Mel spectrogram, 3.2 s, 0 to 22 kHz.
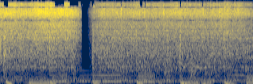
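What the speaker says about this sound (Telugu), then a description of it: "ఒక 5 మినిట్స్ వరకు అలా కలుపుతూ వేయించుకోవాలి" Masala for a Telugu-style fish curry fries and is stirred in a pan, a loud continuous sizzle with rhythmic scraping strokes of the spoon, briefly dipping for a moment.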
